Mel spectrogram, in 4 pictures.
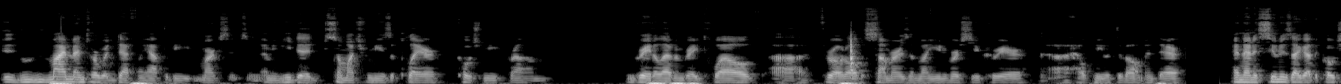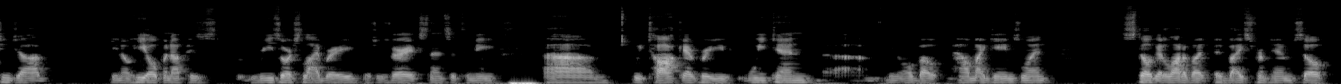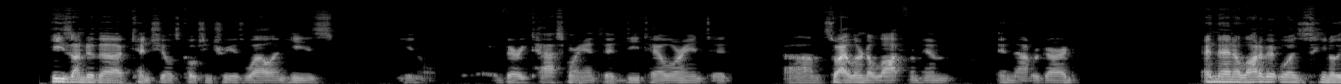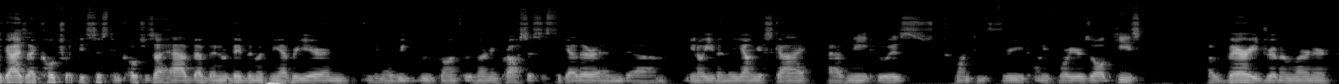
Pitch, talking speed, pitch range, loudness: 95 Hz, 190 wpm, 90-100 Hz, -25 LUFS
